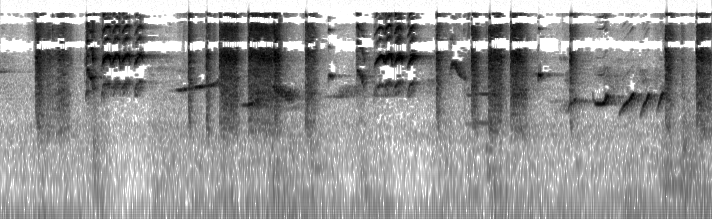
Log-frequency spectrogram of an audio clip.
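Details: White-rumped shamas kept as a breeding pair give high buzzy trills and harsh rasping notes, plus clear whistles and a fast stuttering series of rising whistled notes near the end, among sharp clicks.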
